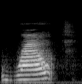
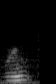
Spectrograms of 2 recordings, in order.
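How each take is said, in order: First: The word does not rhyme with 'boot'. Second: The word rhymes with 'boot'. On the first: "I say it like that sometimes" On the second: "other times I say root"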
